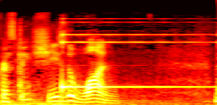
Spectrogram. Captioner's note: dinging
